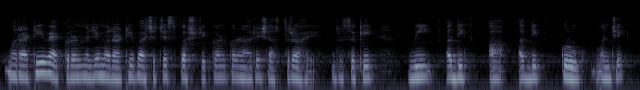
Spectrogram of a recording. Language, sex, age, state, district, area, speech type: Marathi, female, 30-45, Maharashtra, Satara, urban, spontaneous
